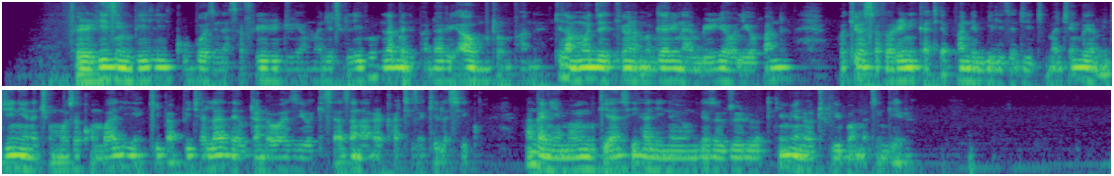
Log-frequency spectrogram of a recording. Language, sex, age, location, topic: Swahili, male, 25-35, Mombasa, government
